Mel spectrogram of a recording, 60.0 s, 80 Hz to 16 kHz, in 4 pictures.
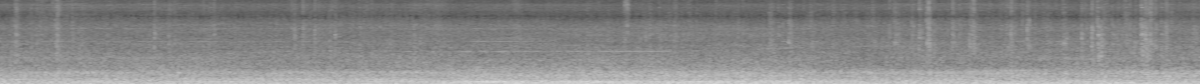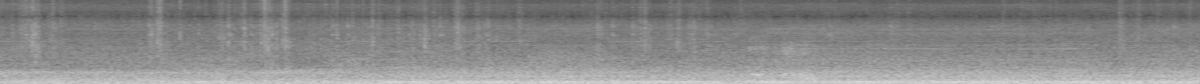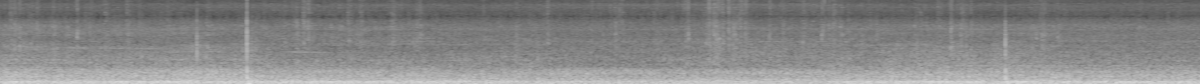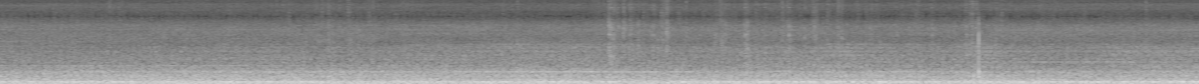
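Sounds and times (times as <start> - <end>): constant low hum: 0.0 - 59.9
jet airliner cabin rumble: 0.0 - 59.9.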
